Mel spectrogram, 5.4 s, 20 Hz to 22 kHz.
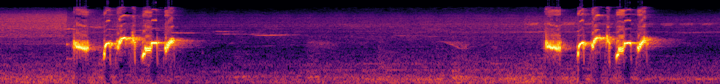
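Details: A Red-whiskered bulbul sings a 2021 morning training song in the twisting double voice, used for tutoring other birds. Two matching phrases of quick, bubbling, upslurred whistles sit about three and a half seconds apart.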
